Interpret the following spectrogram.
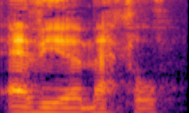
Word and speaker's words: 'Eavier Metal: It's eavier metal. Like heavier without the H.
